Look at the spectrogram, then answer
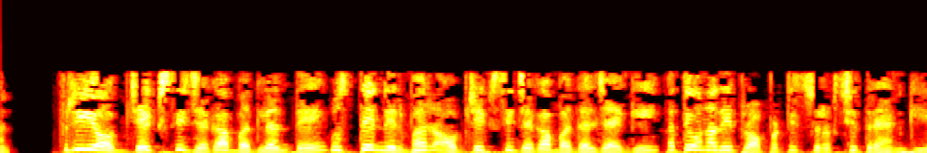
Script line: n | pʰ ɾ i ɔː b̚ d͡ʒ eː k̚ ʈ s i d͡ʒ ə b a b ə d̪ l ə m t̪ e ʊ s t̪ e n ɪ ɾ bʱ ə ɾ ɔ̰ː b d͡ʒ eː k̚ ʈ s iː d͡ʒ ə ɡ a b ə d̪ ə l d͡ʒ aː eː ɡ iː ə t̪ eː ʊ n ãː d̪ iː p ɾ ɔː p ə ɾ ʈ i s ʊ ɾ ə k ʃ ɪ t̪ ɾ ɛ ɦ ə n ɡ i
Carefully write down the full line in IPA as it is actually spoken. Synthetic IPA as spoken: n | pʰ ɾ iː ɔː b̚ d͡ʒ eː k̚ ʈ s i d͡ʒ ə ɡ a b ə d̪ l ə n t̪ e ʊ s t̪ e n ɪ ɾ bʱ ə ɾ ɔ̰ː b d͡ʒ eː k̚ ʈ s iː d͡ʒ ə ɡ a b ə d̪ ə l d͡ʒ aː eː ɡ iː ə t̪ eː ʊ n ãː d̪ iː p ɾ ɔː p ə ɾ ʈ i s ʊ ɾ ə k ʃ ɪ t̪ ɾ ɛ ɦ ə n ɡ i

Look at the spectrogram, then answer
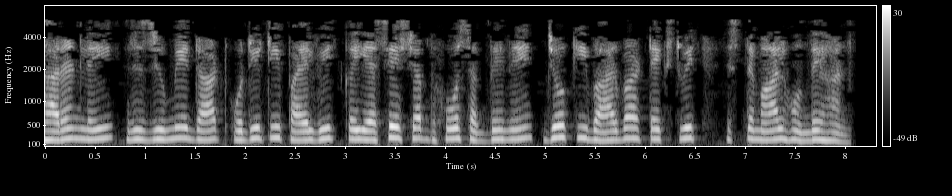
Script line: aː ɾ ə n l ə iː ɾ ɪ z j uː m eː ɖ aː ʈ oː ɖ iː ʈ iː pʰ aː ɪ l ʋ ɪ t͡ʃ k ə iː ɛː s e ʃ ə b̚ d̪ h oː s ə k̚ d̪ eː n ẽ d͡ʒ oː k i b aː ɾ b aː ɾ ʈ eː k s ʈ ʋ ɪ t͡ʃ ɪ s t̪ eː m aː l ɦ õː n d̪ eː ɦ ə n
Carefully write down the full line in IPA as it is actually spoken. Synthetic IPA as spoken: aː ɾ ə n l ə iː ɾ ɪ z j uː m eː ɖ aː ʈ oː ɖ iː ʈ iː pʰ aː ɪ l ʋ ɪ t͡ʃ k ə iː ɛː s e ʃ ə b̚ d̪ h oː s ə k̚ d̪ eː n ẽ d͡ʒ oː k i b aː ɾ b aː ɾ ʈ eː k s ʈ ʋ ɪ t͡ʃ ɪ s t̪ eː m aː l ɦ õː n d̪ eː ɦ ə n

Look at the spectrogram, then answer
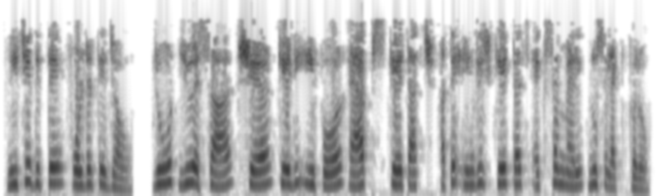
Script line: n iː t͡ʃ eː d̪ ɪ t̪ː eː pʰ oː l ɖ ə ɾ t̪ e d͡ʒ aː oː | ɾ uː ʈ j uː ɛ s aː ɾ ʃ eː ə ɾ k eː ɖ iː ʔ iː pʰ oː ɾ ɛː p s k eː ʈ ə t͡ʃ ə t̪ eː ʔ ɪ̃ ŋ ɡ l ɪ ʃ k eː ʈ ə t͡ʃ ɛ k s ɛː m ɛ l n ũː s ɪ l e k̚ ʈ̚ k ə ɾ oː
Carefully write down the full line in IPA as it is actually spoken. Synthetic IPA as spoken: n iː t͡ʃ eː d̪ ɪ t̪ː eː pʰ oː l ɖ ə ɾ t̪ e d͡ʒ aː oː | ɾ uː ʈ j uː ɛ s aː ɾ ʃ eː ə ɾ k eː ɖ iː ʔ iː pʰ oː ɾ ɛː p s k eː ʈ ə t͡ʃ ə t̪ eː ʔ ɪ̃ ŋ ɡ l ɪ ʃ k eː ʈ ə t͡ʃ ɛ k s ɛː m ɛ l n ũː s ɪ l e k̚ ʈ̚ k ə ɾ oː

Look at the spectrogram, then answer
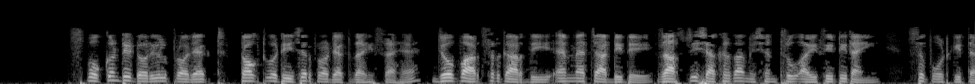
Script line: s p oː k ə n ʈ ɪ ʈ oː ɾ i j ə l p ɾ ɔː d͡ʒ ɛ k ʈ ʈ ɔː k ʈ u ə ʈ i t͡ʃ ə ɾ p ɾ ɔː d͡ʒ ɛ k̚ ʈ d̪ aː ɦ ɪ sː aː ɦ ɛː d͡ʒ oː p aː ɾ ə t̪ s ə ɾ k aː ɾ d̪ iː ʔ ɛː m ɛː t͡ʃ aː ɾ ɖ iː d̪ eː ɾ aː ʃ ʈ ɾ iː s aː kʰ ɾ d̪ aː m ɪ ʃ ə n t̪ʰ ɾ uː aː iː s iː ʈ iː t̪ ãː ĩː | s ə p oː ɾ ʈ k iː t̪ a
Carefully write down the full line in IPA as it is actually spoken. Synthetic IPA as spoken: s p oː k ə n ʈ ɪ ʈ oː ɾ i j ə l p ɾ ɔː d͡ʒ ɛ k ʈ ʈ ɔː k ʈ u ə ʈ iː t͡ʃ ə ɾ p ɾ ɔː d͡ʒ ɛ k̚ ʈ d̪ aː ɦ ɪ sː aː ɦ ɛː d͡ʒ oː p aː ɾ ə t̪ s ə ɾ k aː ɾ d̪ iː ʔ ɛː m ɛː t͡ʃ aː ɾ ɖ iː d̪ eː ɾ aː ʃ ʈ ɾ iː ʃ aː kʰ ɾ t̪ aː m ɪ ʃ ə n t̪ʰ ɾ uː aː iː s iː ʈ iː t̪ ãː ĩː | s ə p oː ɾ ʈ k iː t̪ a

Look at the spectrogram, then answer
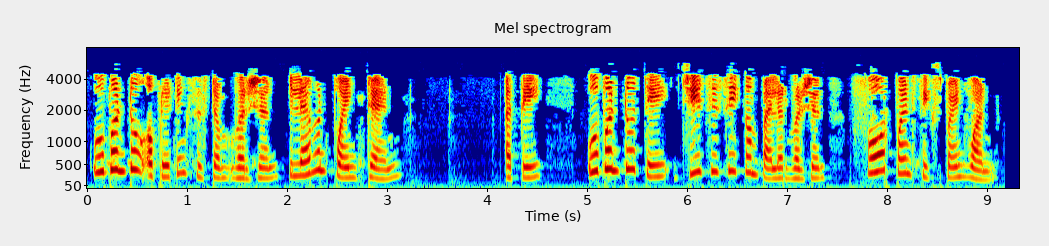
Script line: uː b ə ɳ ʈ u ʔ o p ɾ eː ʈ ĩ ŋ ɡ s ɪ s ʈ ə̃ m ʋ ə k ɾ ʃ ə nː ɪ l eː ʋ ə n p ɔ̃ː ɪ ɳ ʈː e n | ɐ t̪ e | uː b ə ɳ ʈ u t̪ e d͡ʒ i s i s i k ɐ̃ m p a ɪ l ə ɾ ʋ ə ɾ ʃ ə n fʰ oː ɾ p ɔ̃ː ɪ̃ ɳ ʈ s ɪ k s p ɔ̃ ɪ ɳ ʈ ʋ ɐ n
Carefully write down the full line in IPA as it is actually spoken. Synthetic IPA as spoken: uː b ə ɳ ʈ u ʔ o p ɾ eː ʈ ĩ ŋ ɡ s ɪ s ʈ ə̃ m ʋ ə ɾ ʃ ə n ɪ l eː ʋ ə n p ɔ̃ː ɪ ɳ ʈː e n | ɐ t̪ e | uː b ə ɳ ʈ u t̪ e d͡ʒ i s i s i k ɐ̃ m p a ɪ l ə ɾ ʋ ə ɾ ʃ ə n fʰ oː ɾ p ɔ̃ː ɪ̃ ɳ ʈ s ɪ k s p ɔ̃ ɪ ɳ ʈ ʋ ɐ n

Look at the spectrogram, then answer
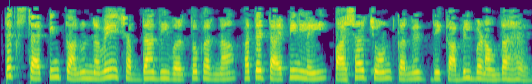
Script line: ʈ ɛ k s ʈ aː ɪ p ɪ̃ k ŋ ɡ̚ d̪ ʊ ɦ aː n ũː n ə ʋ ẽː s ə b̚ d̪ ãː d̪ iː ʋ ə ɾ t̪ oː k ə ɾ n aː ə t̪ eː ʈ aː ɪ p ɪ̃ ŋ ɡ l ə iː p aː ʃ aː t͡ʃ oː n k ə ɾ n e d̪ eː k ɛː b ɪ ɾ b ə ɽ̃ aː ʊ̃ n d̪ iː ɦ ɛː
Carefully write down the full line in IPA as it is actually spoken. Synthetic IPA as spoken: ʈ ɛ k s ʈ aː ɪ p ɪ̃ ŋ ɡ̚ t̪ ʊ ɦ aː n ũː n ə ʋ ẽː ʃ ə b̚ d̪ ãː d̪ iː ʋ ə ɾ t̪ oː k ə ɾ n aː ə t̪ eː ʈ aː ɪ p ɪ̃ ŋ ɡ l ə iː p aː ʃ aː t͡ʃ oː n k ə ɾ n e d̪ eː k aː b ɪ l b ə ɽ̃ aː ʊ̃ n d̪ aː ɦ ɛː

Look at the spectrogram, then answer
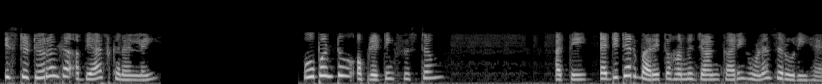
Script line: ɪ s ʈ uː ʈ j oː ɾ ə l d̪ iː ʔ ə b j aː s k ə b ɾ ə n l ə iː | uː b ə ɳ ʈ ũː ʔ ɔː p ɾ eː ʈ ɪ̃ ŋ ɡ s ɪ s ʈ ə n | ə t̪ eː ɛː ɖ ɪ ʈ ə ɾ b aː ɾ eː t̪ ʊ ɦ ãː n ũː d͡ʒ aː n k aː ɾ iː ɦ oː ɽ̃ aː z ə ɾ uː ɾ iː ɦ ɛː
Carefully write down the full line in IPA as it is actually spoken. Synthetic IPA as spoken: ɪ s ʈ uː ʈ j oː ɾ ə l d̪ aː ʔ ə b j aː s k ə ɾ ə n l ə iː | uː b ə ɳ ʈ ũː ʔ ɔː p ɾ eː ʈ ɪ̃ ŋ ɡ s ɪ s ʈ ə m | ə t̪ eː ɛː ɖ ɪ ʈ ə ɾ b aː ɾ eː t̪ ʊ ɦ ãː n ũː d͡ʒ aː n k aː ɾ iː ɦ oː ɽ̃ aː z ə ɾ uː ɾ iː ɦ ɛː

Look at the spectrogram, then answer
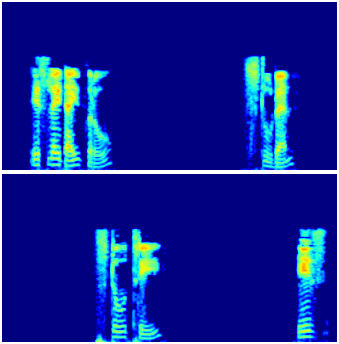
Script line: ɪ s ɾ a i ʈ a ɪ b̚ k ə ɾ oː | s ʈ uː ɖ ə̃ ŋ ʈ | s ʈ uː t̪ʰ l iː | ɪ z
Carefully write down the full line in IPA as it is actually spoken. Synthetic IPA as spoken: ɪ s l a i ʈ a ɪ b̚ k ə ɾ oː | s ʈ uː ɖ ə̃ ɳ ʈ | s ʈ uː t̪ʰ ɾ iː | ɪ z

